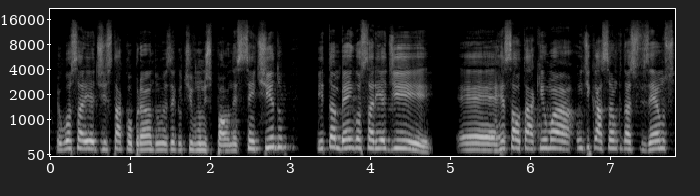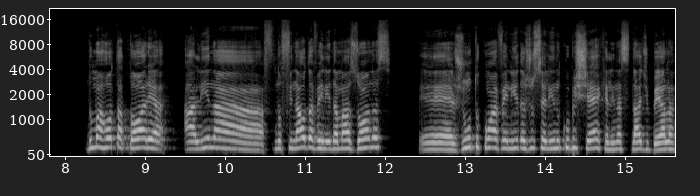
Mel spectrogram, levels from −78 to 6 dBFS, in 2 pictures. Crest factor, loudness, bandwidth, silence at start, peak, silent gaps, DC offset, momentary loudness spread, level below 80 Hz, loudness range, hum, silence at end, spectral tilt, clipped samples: 14 dB; -23 LUFS; 16.5 kHz; 0.1 s; -10 dBFS; none; under 0.1%; 7 LU; -68 dBFS; 2 LU; none; 0 s; -4 dB/octave; under 0.1%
